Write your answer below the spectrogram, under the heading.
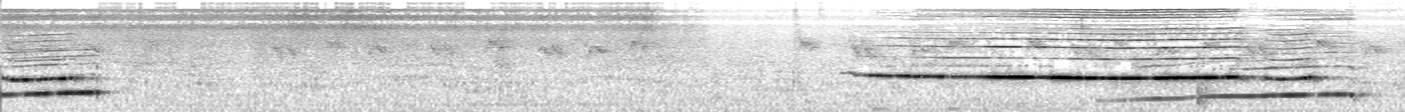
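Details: Gibbons singing at the Los Angeles Zoo, heard behind double netting: a brief pair of clear tones, several seconds of quiet background hum, then a long sustained whistle joined by a lower, gradually rising note.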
